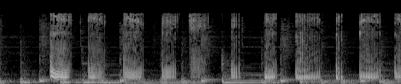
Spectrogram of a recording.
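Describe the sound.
A child's voice makes a rapid string of loud, low, sputtering fart noises, about eight bursts in a row, imitating how a T-Rex fart might sound.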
